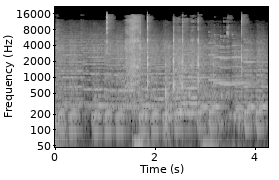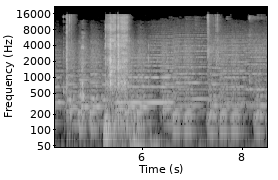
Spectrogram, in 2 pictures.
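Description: Background music with a steady beat, over scissors snipping and cutting through cardboard-and-plastic toy packaging. The cutting comes as a few sharp clicks and two rustling bursts, one about one and a half seconds in and a louder one a little after five seconds.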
